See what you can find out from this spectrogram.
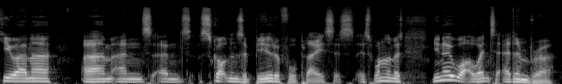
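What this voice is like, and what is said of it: Usual voice. Nothing is said of it.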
